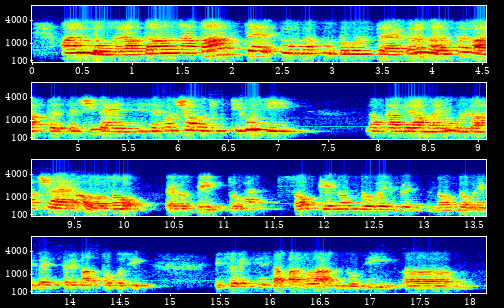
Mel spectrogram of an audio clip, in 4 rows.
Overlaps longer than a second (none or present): none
